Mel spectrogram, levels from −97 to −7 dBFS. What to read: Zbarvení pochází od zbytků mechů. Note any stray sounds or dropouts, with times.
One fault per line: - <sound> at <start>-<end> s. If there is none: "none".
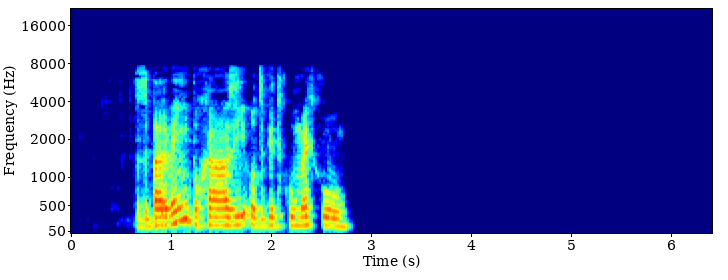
none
